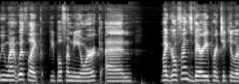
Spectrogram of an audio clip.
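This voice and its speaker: At a medium pitch, a woman with a Montreal accent speaks in a bright, sharp tone with fairly even intonation. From Montreal, Quebec. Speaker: podcast host. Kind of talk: casual chat.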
